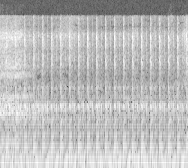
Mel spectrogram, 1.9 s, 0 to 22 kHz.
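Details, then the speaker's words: Toyota 7A-FE after refilling hot oil, idling; quick regular ticking about seven a second from the cylinder head, owner suspects a valve lost its keepers from oil starvation and is being tapped by the piston, compression test pending. "Я думаю, что это клапан рассухарился из-за масляного голодания. И теперь клапан просто в клапанном канале вот так вот вниз падает, снизу его поршень раз вверх."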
